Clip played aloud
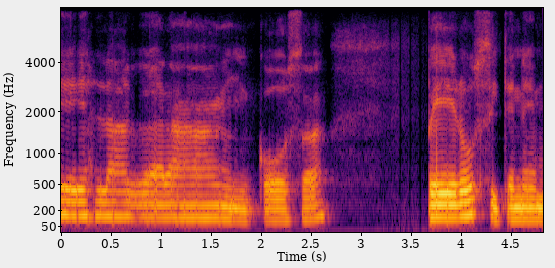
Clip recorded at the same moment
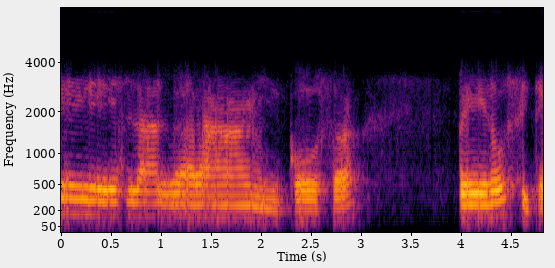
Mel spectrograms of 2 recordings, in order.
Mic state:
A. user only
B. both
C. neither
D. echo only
D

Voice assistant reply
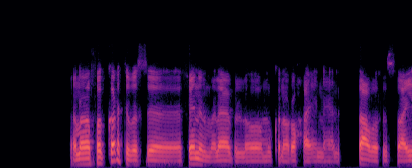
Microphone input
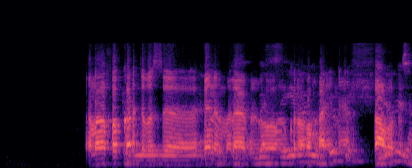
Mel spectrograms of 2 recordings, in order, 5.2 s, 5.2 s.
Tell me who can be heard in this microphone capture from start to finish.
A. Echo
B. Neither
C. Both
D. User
C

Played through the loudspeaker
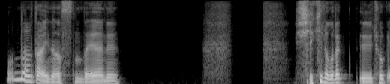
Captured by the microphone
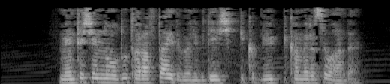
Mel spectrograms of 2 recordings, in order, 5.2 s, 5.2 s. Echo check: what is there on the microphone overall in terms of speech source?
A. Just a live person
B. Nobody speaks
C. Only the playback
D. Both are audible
A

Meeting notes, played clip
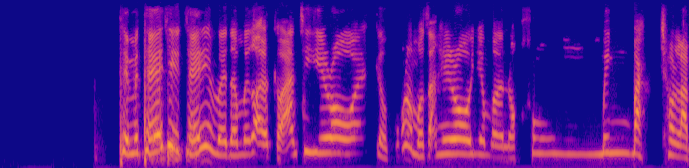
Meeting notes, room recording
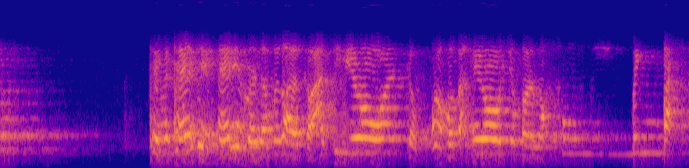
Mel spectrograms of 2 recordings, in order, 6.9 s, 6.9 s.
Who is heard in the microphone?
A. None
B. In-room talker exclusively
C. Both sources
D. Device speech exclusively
D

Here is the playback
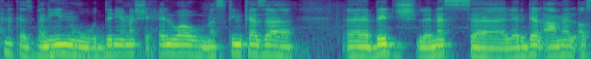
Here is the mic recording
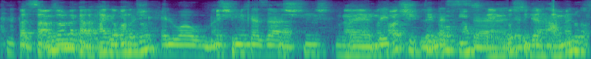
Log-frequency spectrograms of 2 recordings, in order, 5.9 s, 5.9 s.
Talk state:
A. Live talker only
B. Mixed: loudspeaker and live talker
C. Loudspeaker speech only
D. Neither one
B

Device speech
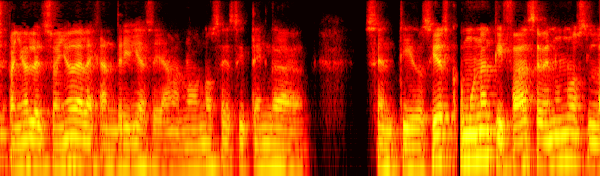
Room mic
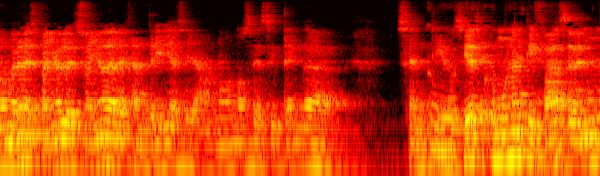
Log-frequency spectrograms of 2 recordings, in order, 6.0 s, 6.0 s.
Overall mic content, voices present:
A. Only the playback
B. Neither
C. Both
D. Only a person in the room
C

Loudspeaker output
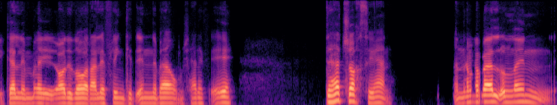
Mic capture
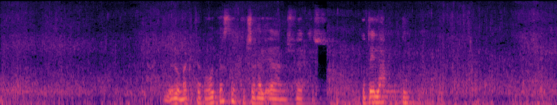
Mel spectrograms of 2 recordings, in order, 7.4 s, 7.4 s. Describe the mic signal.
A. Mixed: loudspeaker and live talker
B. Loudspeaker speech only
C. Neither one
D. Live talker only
D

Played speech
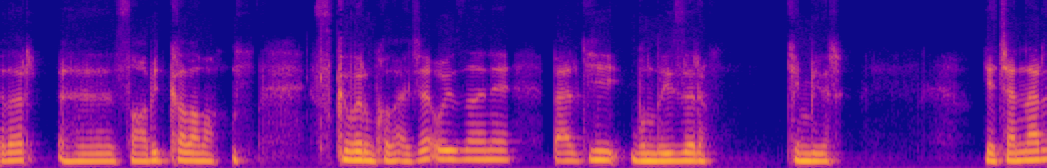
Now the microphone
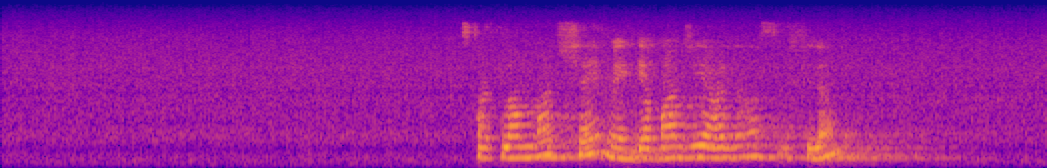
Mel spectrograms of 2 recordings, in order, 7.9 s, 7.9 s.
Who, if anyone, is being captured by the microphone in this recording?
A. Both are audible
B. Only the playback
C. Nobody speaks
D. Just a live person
D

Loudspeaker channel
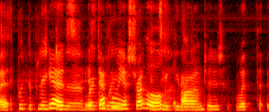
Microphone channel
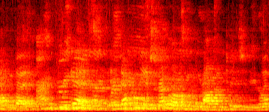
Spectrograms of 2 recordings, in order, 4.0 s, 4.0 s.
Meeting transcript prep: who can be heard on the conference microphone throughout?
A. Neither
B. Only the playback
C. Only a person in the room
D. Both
D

